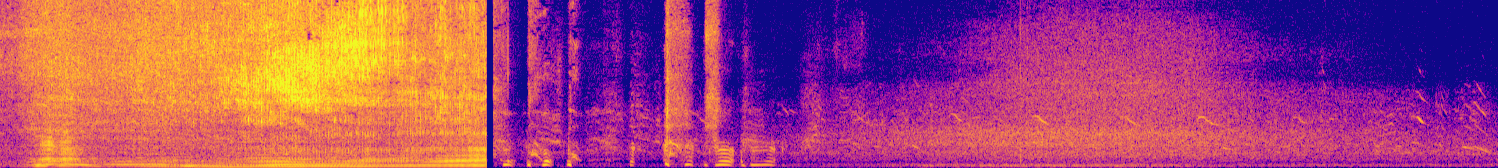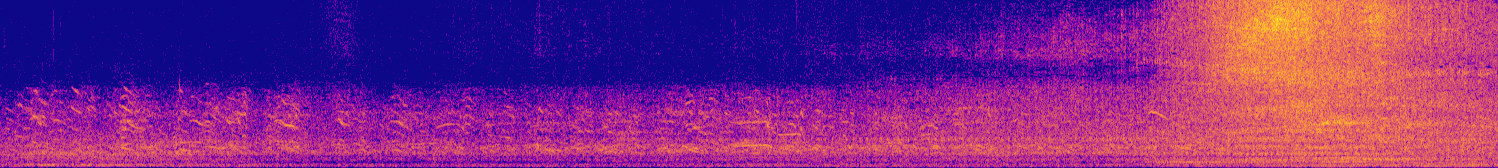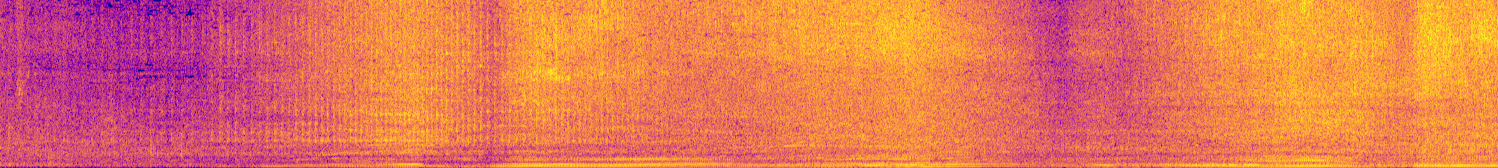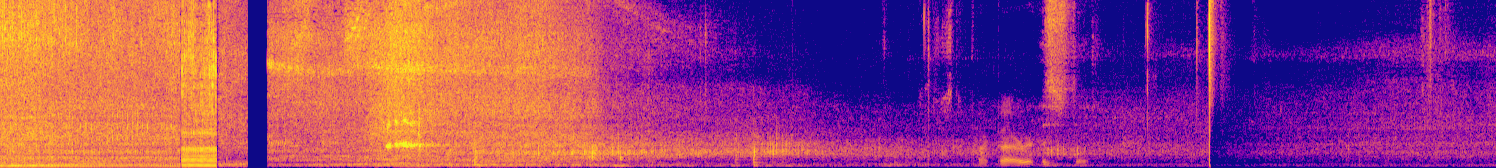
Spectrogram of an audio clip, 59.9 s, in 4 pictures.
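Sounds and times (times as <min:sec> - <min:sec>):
car engine revving and pulling away: 0:00.0 - 0:04.9, 0:21.6 - 0:53.1.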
